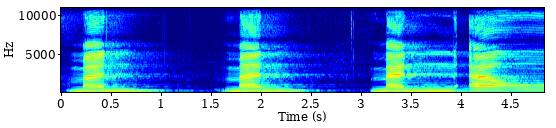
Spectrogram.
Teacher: nun mati kalau ketemu sama huruf tenggorokan salah satunya adalah Hamzah maka Nun ini kita bunyikan dengan n jelas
